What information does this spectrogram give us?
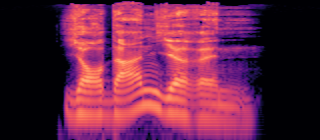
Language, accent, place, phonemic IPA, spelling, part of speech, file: German, Germany, Berlin, /jɔʁˈdaːniɐʁɪn/, Jordanierin, noun, De-Jordanierin.ogg
- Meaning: Jordanian (female person from Jordan)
